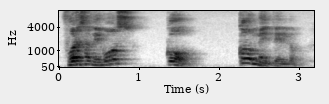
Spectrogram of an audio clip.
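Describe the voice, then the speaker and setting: A man teaching a class, his voice rising and falling a lot as he leads students through syllable drills. He speaks slowly and patiently. The recording is roomy and echoey, picked up from some distance away from the mic. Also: fairly high pitch, sing-song, darkish tone. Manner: patient, drills students by asking them to pronounce and count syllables. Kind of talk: classroom lesson on accent rules.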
